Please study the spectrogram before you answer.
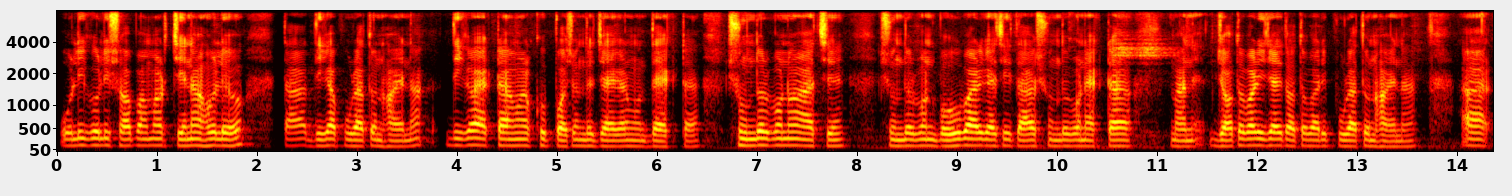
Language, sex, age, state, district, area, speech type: Bengali, male, 30-45, West Bengal, South 24 Parganas, rural, spontaneous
